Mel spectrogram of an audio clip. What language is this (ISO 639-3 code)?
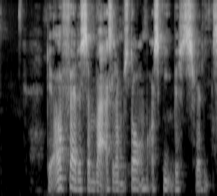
dan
